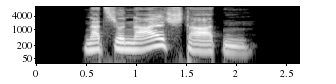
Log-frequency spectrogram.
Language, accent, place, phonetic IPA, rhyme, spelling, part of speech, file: German, Germany, Berlin, [nat͡si̯oˈnaːlˌʃtaːtn̩], -aːlʃtaːtn̩, Nationalstaaten, noun, De-Nationalstaaten.ogg
- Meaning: plural of Nationalstaat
